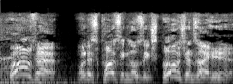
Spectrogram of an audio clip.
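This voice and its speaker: Speaking at a fairly quick pace, a man puts on a character voice with a high pitch. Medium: fan dub. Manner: commanding, arrogant.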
